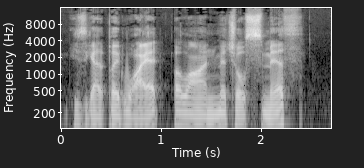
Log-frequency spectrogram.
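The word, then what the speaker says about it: Ilan: course we mentioned and I'm not quite sure how to pronounce this guys first name I think it's a lawn it's it's IOA and he's got a plate Wyatt Alon Mitchell Smith it's an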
